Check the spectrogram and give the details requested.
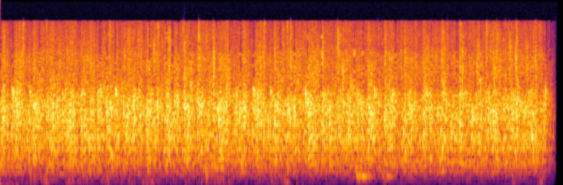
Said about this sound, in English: And thanks to God, here she is with us today. Let's welcome her with a warm round of applause.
